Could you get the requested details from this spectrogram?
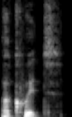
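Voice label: "acquit", British English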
